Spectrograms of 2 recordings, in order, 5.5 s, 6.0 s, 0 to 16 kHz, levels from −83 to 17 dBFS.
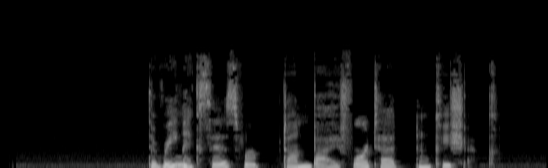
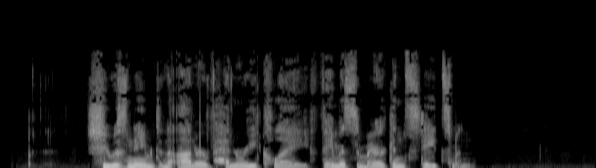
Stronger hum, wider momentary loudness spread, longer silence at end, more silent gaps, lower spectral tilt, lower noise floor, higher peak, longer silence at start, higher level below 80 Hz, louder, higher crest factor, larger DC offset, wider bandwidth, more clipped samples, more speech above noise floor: neither; about the same, 9 LU vs 11 LU; second, 0.85 s vs 1.25 s; neither; about the same, -5 dB/octave vs -5.5 dB/octave; second, -65 dBFS vs -70 dBFS; second, -4 dBFS vs 0 dBFS; first, 1.5 s vs 0.9 s; second, -76 dBFS vs -52 dBFS; about the same, -21 LUFS vs -20 LUFS; about the same, 18 dB vs 20 dB; neither; about the same, 10.5 kHz vs 11.5 kHz; neither; second, 44 dB vs 51 dB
